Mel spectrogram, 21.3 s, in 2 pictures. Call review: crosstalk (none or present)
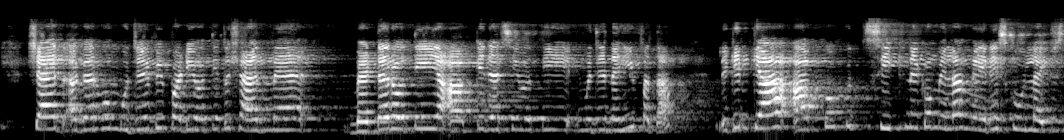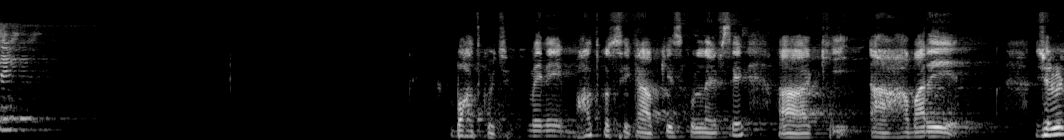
none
